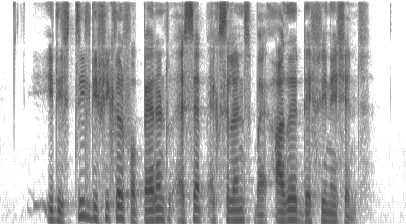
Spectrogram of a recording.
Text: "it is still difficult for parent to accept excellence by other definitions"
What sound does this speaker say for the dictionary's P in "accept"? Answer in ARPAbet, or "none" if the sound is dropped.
P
